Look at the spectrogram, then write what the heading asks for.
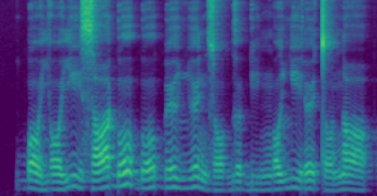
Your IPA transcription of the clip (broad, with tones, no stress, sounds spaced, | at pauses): ɓ ɔ˧˩ j ɔ˩ j i˧˩ z ɑ˨˦ ɠ o˧˥˧ ɠ o˨˦ ɓ ø˧˥˧ ʎ ø˧˥˧ n z ɔ˩ ɡ ɵ˧˩ ɠ i˩ ŋ ɔ˨˦ ʎ i˥˩ ɾ ø˥˩ t ɔ˩ n ɑ˧˩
